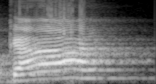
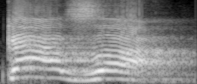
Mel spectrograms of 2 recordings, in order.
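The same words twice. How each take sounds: First: "Casa" split in two, "ca", pause, "za"; separado em sílabas. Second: Said in the usual way. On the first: Shown as a demonstration. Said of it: "a gente separa a casa assim". ("Casa" sílaba por sílaba, "ca... sa") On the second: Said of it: "Diferente disso aqui".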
